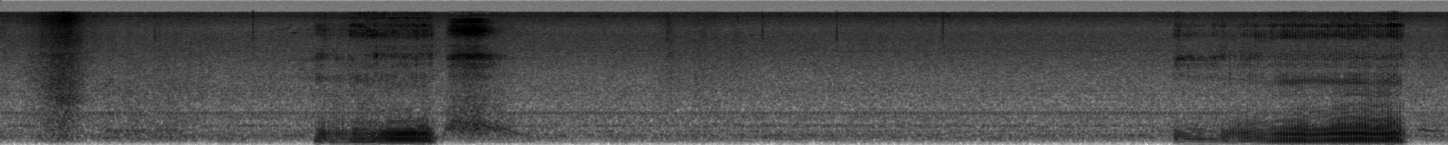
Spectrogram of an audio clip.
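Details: Sleeping dog snoring indoors: two long rattling snores about eight seconds apart, each a rough, fluttering inhale lasting one to two seconds, with a short sniff or snort and quiet breathing between.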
